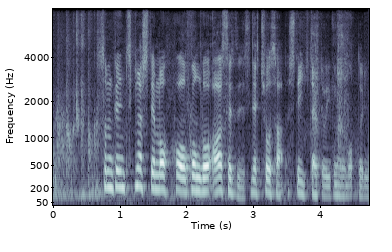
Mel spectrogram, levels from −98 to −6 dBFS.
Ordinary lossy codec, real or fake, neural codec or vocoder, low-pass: none; fake; codec, 16 kHz, 2 kbps, X-Codec, HuBERT features, trained on LibriSpeech; none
